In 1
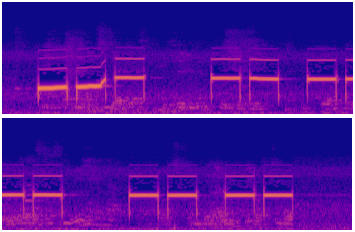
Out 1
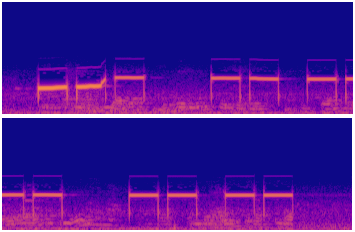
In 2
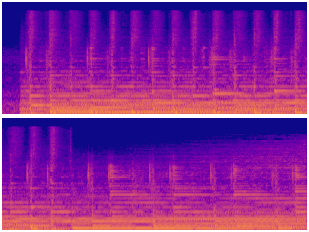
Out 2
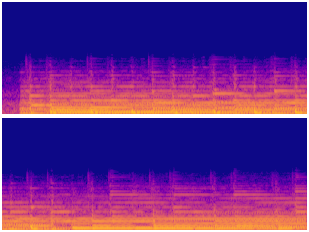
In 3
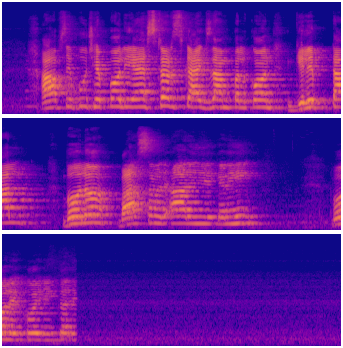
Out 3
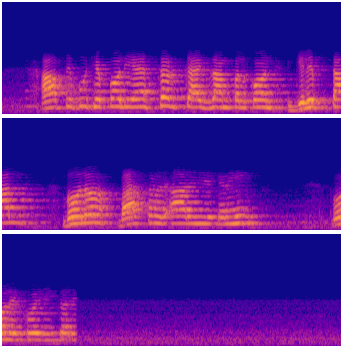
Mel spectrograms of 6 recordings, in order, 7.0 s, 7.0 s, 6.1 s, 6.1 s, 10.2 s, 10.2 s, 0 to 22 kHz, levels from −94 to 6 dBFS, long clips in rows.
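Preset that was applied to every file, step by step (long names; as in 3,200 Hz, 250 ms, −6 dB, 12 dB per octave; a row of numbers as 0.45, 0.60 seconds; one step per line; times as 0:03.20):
Gaussian smoothing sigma 6.8 samples
low-shelf EQ 300 Hz +6.5 dB
level +6 dB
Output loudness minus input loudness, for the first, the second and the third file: +1.0, +10.5, +2.5 LU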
